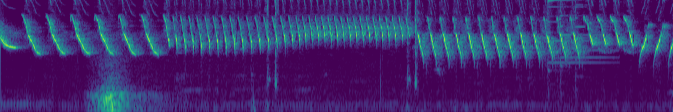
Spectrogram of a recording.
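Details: Canary song for readying females to mate: repeated falling whistled notes, then a long fast rolling trill and another series of quick descending notes; a brief soft thump near the start.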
